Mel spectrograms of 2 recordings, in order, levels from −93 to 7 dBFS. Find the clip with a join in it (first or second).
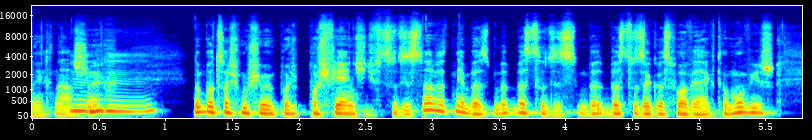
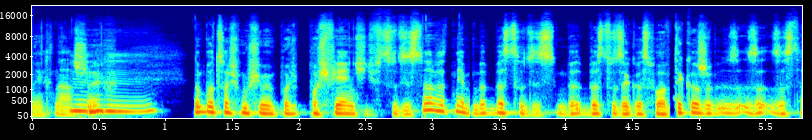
second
